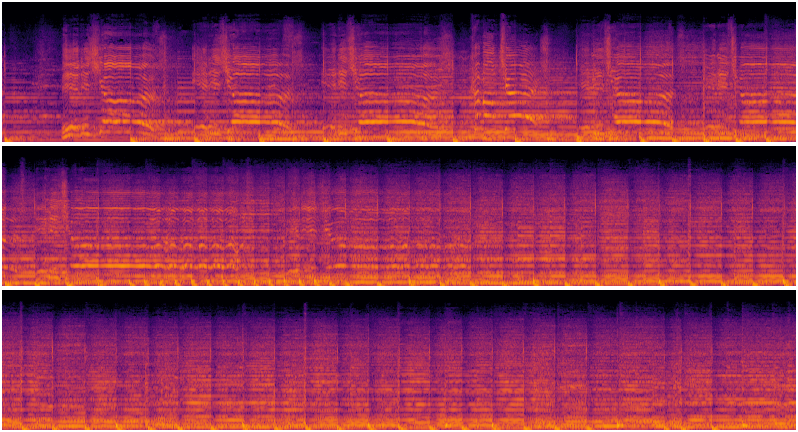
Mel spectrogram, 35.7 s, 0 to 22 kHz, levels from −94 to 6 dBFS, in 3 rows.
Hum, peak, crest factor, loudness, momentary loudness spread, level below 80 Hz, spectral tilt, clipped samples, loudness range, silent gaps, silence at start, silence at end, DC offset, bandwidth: none; -6 dBFS; 16 dB; -22 LUFS; 4 LU; -30 dBFS; -5.5 dB/octave; under 0.1%; 2 LU; none; 0 s; 0 s; under 0.1%; 12.5 kHz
